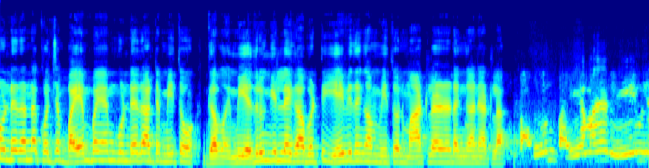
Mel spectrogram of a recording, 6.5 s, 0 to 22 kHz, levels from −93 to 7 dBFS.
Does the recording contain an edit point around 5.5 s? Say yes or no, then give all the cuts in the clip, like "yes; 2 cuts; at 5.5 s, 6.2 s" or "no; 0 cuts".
yes; 2 cuts; at 2.0 s, 5.5 s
